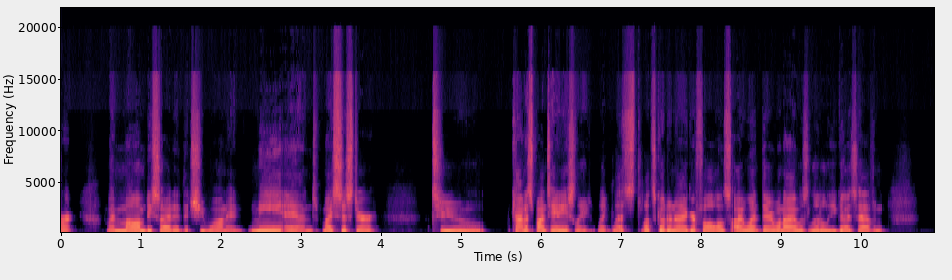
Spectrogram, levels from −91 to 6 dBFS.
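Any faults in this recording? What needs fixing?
Nothing stood out on listening to this speech, so there is nothing here that needs fixing.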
